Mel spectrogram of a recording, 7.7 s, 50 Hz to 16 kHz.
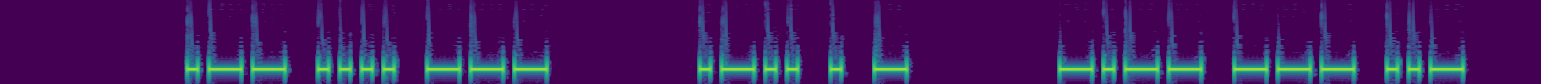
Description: Morse code, heard as a keyed tone, about 22 wpm, 700 Hz. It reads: WHO LET YOU
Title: 2x Word-Spacing - Sentences from Top 300 Words - 22wpm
